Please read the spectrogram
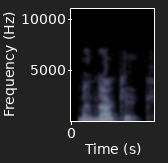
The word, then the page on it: monarchic: British English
